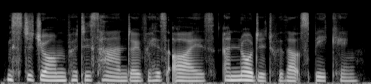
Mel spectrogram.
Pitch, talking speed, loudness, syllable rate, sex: 180 Hz, 195 wpm, -18 LUFS, 4.6 syllables/s, female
